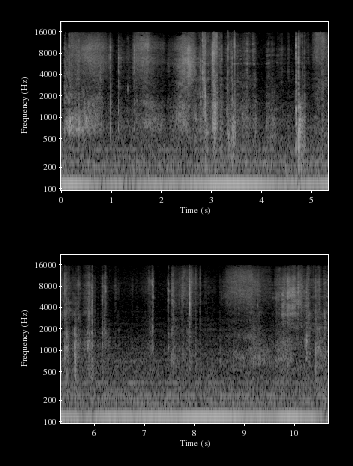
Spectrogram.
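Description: Fingertips and long nails turn and trace the illustrated pages of an open paper coloring book, making soft, bright rustles and scratchy swipes. A steady low hum sits beneath the quiet paper sounds throughout.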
